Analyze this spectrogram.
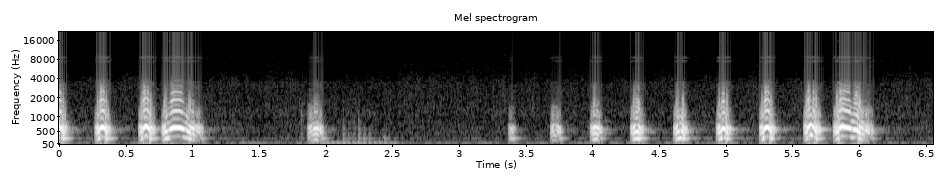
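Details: Night hooting by a barred owl at a nest box, 6 February 2019, with a female and a male calling at different hours. Two drawn-out, wavering hoots, a pause, then a steady series of about nine evenly spaced hoots.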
